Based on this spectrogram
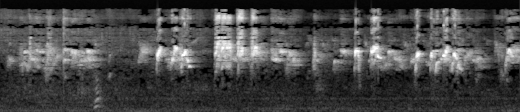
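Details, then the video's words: Red-whiskered bulbul singing a heavy, clear southern master song meant to teach young birds and rouse listeners: warbled, slurred phrases in bursts a second or so long, separated by short pauses, with a brief low sound near the start. "นกกรงหัวจุกเพลงแม่บทใต้ ลำหนักๆ ชัดๆ ยั้วนกฟังนกคึก เปิดสอนลูกนก"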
